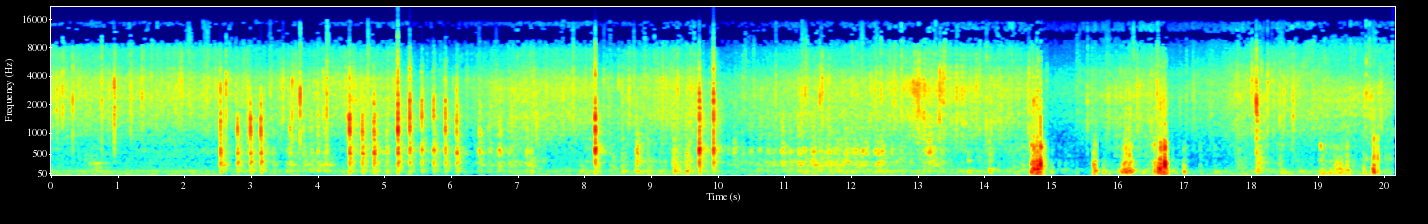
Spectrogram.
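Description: Fried rice and eggs sizzling in a wok while a wooden spatula scrapes and taps against the pan to scramble the eggs, with a run of quick rapping taps a few seconds in. A few low thumps come about three-quarters of the way through.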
